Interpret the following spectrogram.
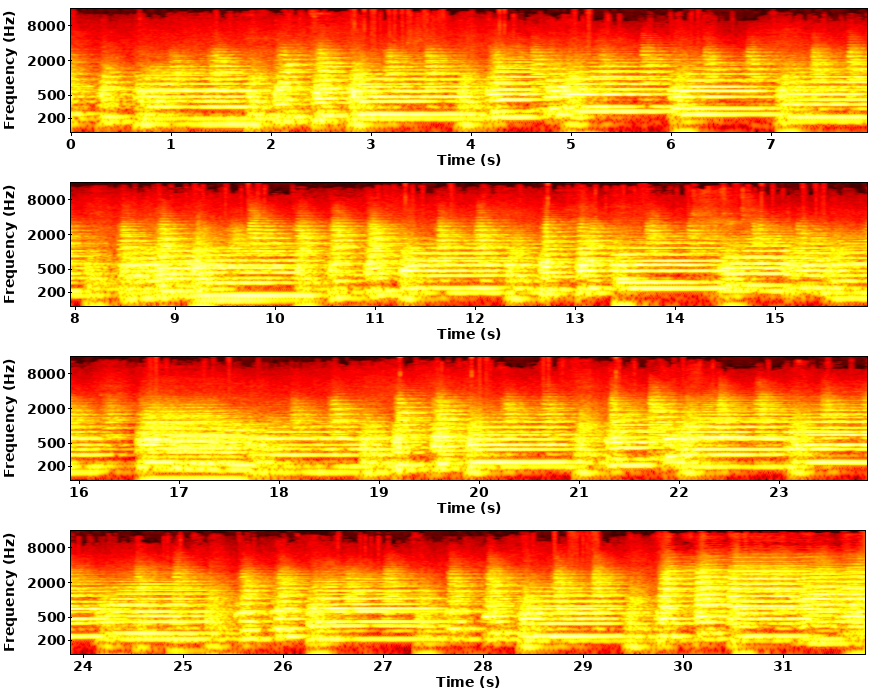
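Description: Swabian brass band (Blaskapelle) with flugelhorns, tubas and clarinets playing a tune live in a hall, with held chords and a steady bass line, and a brief break in the phrase about halfway through.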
